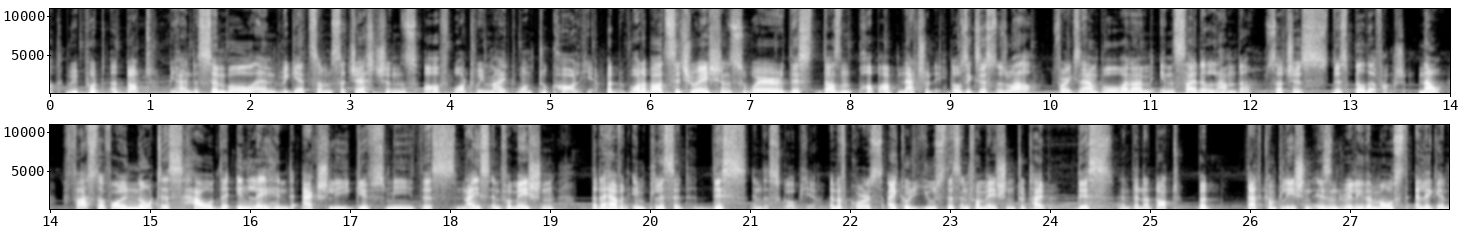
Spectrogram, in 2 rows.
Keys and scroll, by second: 1.0 Return, 5.4 Return, 10.5 Tab.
